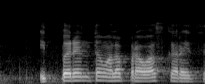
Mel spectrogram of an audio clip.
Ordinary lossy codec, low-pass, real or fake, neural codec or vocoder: AAC, 48 kbps; 7.2 kHz; real; none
